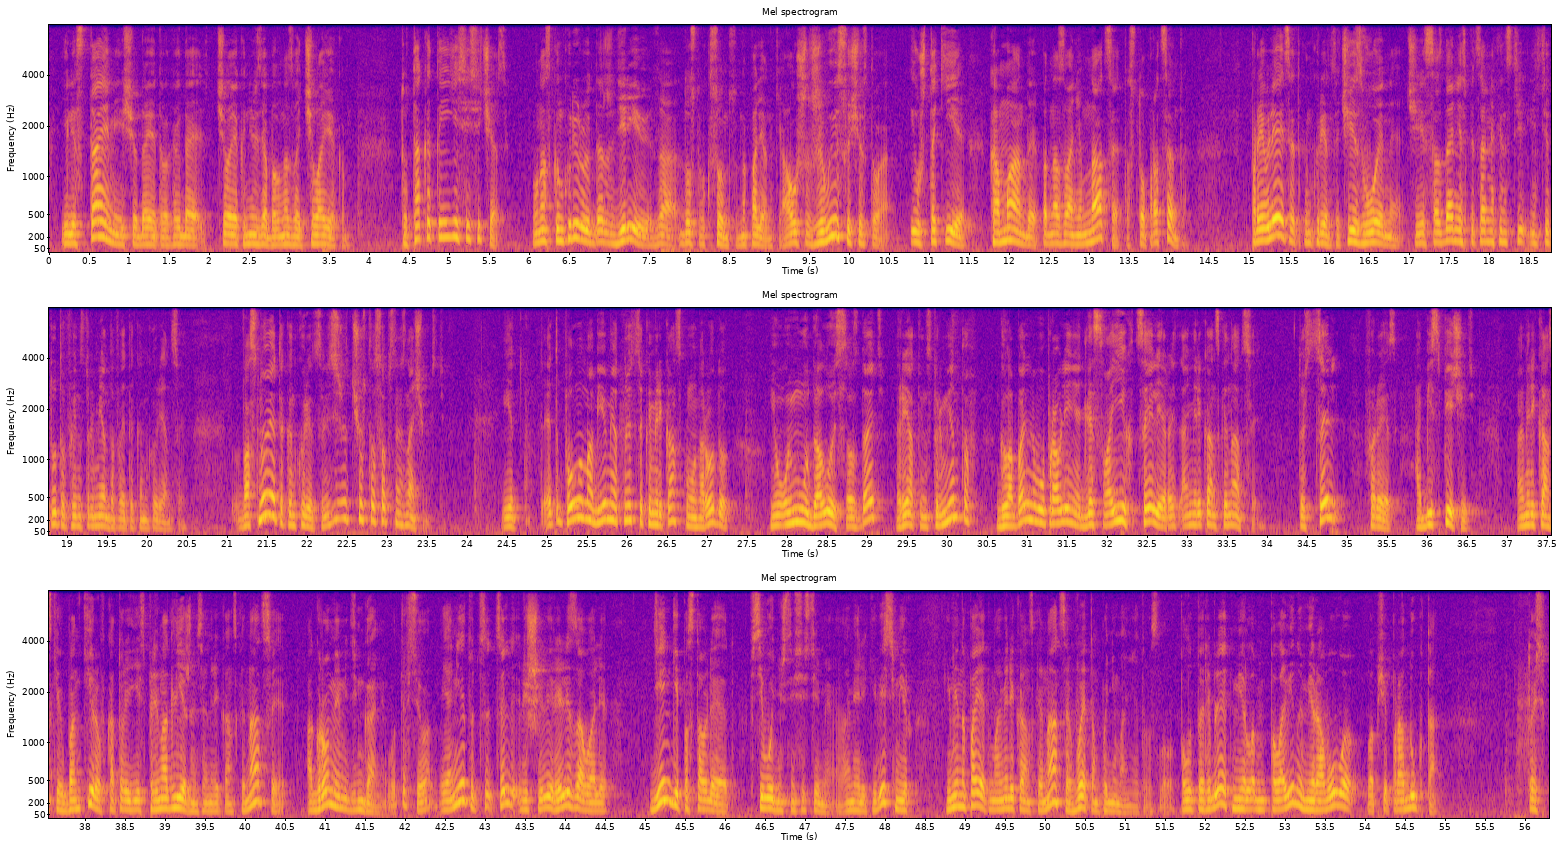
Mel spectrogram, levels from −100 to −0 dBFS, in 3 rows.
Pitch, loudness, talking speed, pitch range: 125 Hz, -16 LUFS, 140 wpm, 110-150 Hz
